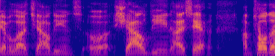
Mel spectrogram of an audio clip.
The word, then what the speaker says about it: Chaldean: Chaldene. I'm told I Chaldean. pronounced it wrong. I don't know if it's pronounced Yeah, it's Chaldean. Chaldean. So it's not CH, right?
